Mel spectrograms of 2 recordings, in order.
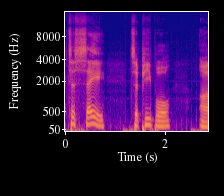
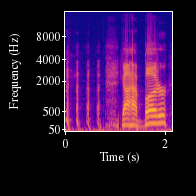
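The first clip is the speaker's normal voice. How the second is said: slow, drawn-out put-on voice with a laugh; funny bread voice; slower than usual. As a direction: stretch out "butter" in a silly voice. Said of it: "what that voice is".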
